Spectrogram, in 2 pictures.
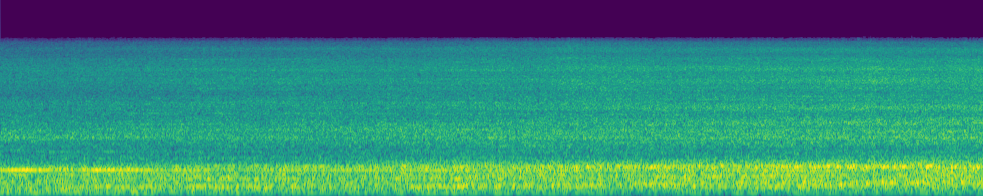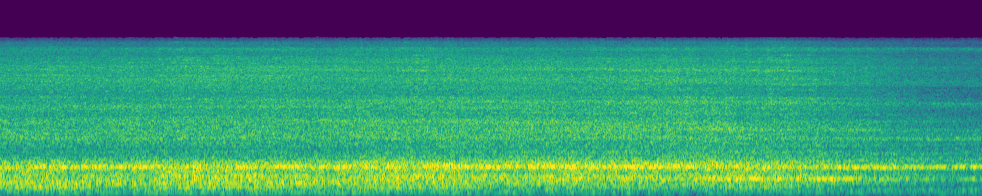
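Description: Passenger coaches of an electric-hauled train rolling past on the near track: a steady rumble and hiss of wheels on the rails that fades as the last coach goes by near the end.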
